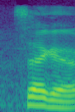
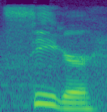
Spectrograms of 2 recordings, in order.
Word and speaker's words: Sega: Sega, or as retards call it, Seagar.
